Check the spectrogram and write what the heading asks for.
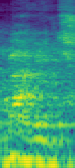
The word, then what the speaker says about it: Babic: tra Arianna Tonello e Diana Diana Babic, così ci ha detto che è la pronuncia corretta, ma poi entreremo anche, inseriremo il CD-ROM dell'inglese, giusto?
